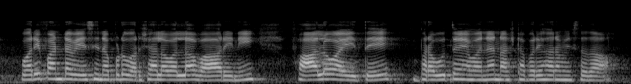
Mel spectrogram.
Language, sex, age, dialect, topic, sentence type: Telugu, female, 18-24, Telangana, agriculture, question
